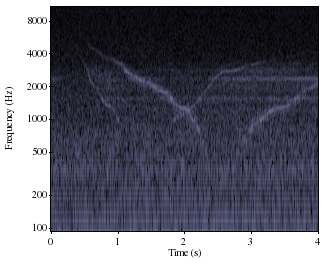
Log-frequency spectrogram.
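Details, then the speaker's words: Tube AM receiver under alignment on reduced supply voltage, fed a very strong signal near 875 on the dial. Several thin whistles glide and cross over hiss; heterodynes blamed on mixing in the mixer tube, where it should be silent. "Well, you get heterodynes because of a combination of two frequencies being mixed within some kind of nonlinear device. And that's exactly what the mixer tube is."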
